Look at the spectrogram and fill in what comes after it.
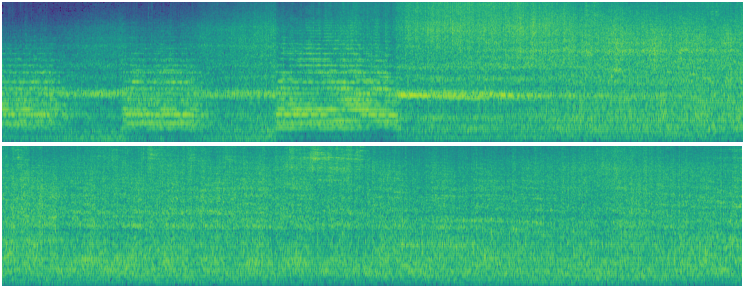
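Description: CSX freight locomotive's air horn sounds three blasts as it approaches: one ends about a second in, a shorter one follows, then a longer one. The train then rolls past, the wheels of its freight cars clattering steadily over the rail joints.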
